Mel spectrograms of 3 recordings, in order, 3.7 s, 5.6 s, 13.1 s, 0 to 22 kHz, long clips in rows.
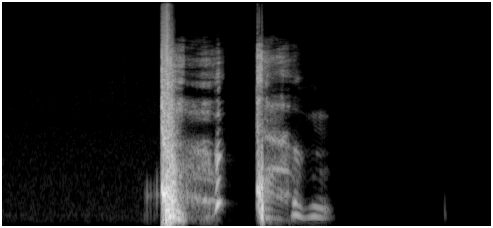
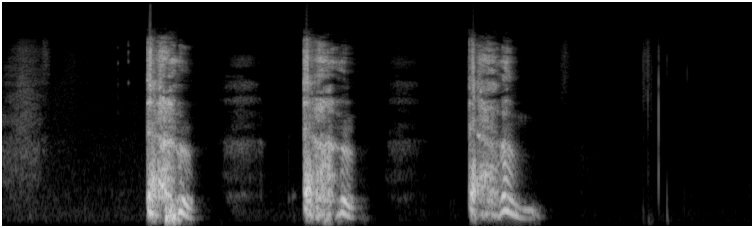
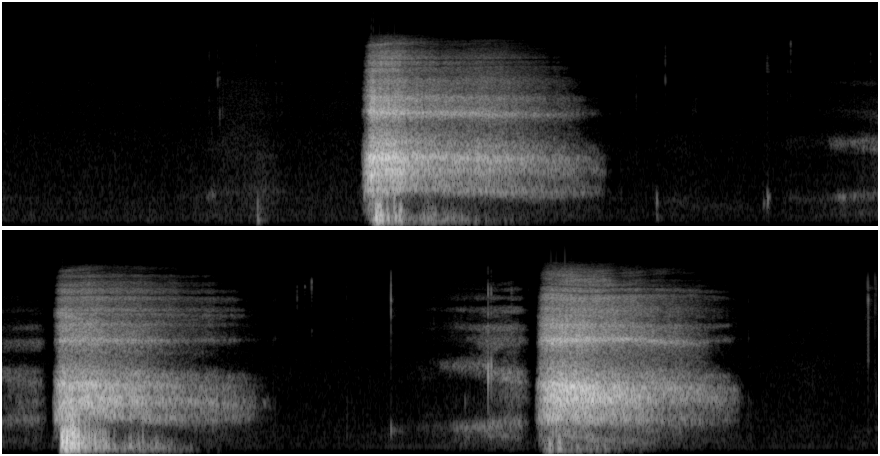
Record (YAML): cough_length: 3.7 s
cough_amplitude: 32768
cough_signal_mean_std_ratio: 0.23
three_cough_length: 5.6 s
three_cough_amplitude: 32360
three_cough_signal_mean_std_ratio: 0.34
exhalation_length: 13.1 s
exhalation_amplitude: 32209
exhalation_signal_mean_std_ratio: 0.34
survey_phase: beta (2021-08-13 to 2022-03-07)
age: 45-64
gender: Female
wearing_mask: 'No'
symptom_cough_any: true
symptom_new_continuous_cough: true
symptom_runny_or_blocked_nose: true
symptom_shortness_of_breath: true
symptom_sore_throat: true
symptom_abdominal_pain: true
symptom_fatigue: true
symptom_fever_high_temperature: true
symptom_headache: true
symptom_change_to_sense_of_smell_or_taste: true
symptom_other: true
symptom_onset: 4 days
smoker_status: Never smoked
respiratory_condition_asthma: false
respiratory_condition_other: false
recruitment_source: Test and Trace
submission_delay: 2 days
covid_test_result: Positive
covid_test_method: ePCR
